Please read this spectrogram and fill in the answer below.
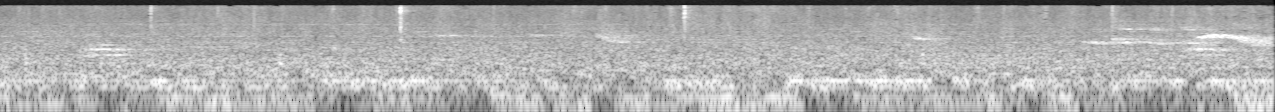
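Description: Faint background birds: low repeated calls and a few short gliding chirps. A few faint light clicks come from the metal knitting needles as a row is purled.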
